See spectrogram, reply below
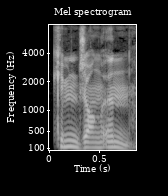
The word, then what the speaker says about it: Kim Jong-un: Kim Jong-un heißt er richtig.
